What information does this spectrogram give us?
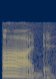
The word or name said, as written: odd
